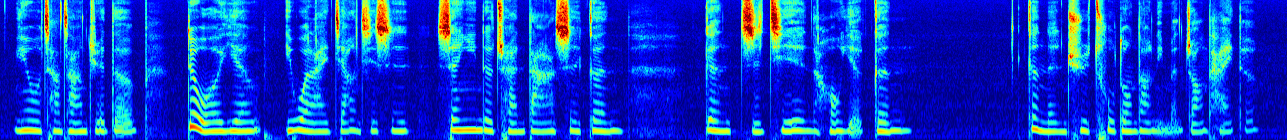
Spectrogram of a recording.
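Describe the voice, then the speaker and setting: A calm tone at a very slow pace, with long, frequent pauses. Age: 40s. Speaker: podcast host, energy healer. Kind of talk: guided meditation; reflective monologue.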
